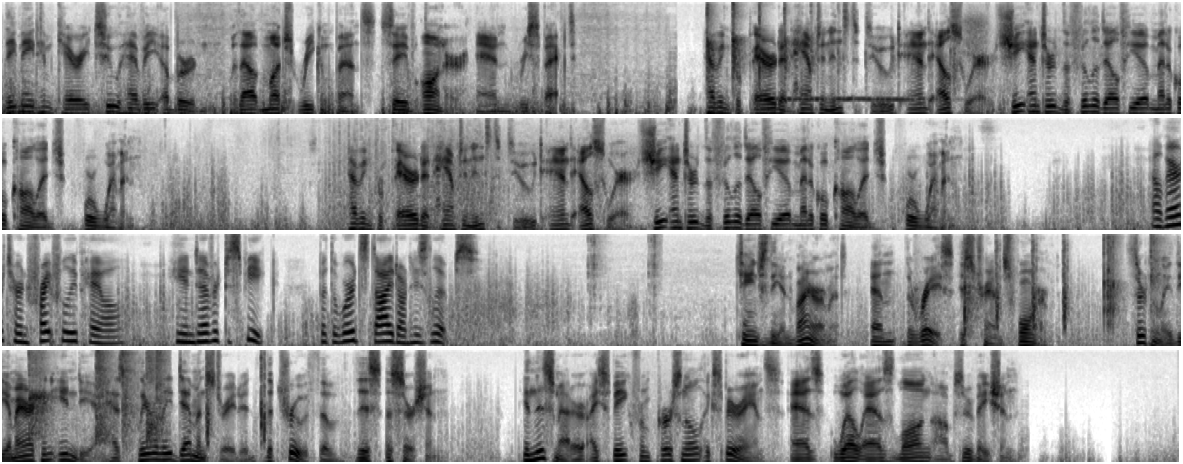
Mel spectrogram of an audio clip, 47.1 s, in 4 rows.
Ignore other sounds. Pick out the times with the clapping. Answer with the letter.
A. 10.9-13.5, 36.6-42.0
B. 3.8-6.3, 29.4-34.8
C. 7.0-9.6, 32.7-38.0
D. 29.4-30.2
C.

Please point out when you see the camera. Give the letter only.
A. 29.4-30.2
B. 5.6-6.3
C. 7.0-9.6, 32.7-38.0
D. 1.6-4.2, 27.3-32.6
A.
